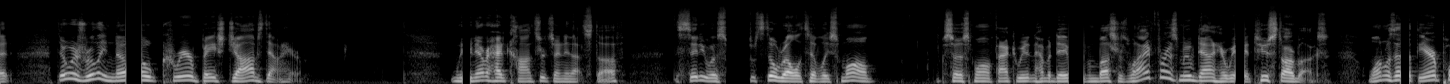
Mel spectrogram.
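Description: Bluetooth stall dropouts break this speech at 1.26 s (after "was really"), 4.62, 7.26 (after "city was"), 10.68, 12.35 and 14.00 s. Each is a 84 to 242 ms silence before the sound resumes, likely from interference starving the headphone buffer.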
